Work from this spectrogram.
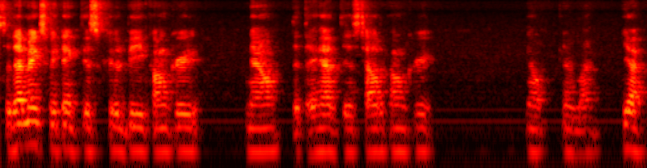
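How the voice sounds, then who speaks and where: A man speaks at medium pitch in a monotone, flat intonation. His voice is somewhat breathy, with long, frequent pauses. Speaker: flooring estimator. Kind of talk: live screen-share tutorial. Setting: live stream, no camera. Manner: fast.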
